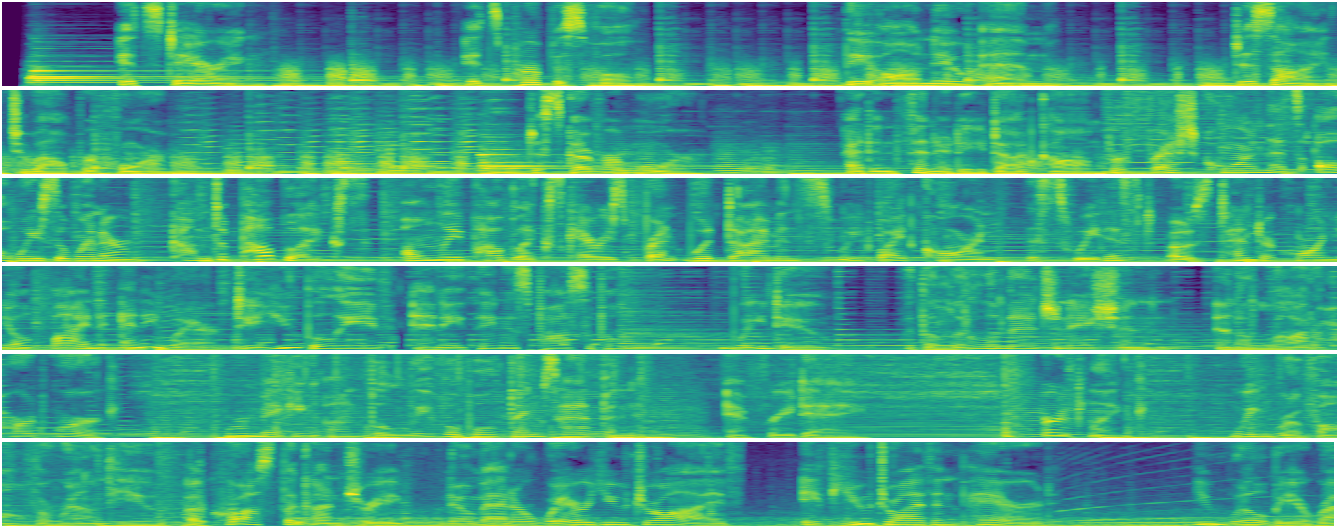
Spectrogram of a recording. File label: English, english females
